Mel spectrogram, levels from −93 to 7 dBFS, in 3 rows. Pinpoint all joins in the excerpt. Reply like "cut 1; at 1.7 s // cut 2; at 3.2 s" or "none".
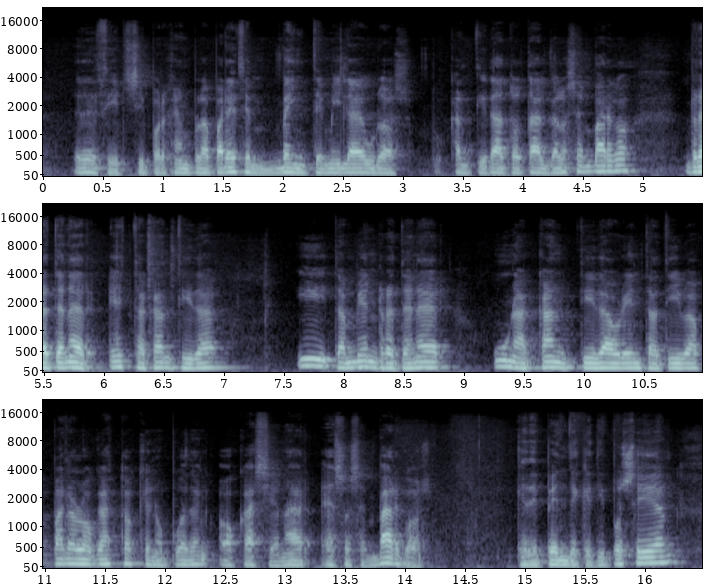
none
